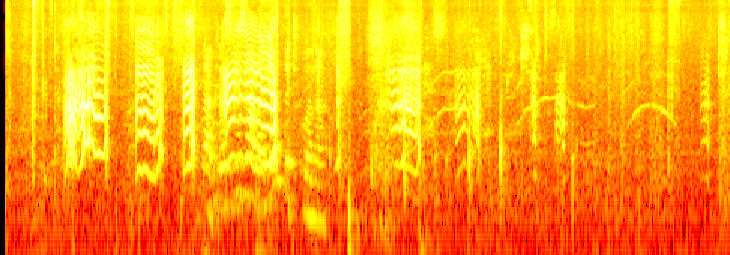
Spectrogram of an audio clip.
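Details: Newborn Belgian Malinois puppy, less than a minute old, one of a litter of twelve, giving its first breaths and first cry: high, wavering whines and squeals in bursts, fading to thin short squeaks, with people talking alongside.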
